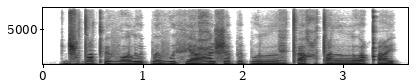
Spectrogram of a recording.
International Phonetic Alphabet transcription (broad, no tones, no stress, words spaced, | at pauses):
ɖ͡ʐɛ̤dˤotʼøvɔ luy̯pəvu fʲaʕi ʂɛpepu lːɛ̤ tʼaχə̤tˤə lːou̯qʼe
